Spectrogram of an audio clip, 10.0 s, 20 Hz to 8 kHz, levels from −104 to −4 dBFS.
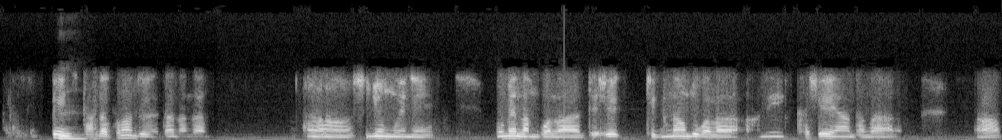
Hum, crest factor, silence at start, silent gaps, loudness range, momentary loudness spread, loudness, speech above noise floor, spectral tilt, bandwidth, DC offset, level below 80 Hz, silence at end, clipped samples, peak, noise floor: none; 20 dB; 0.15 s; none; 4 LU; 13 LU; -22 LUFS; 31 dB; -9 dB/octave; 4.3 kHz; under 0.1%; -54 dBFS; 0 s; under 0.1%; -2 dBFS; -52 dBFS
